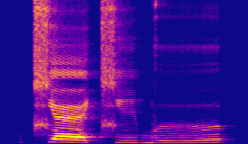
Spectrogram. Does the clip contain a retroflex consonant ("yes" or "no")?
no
